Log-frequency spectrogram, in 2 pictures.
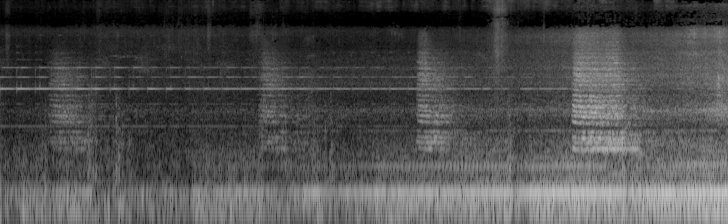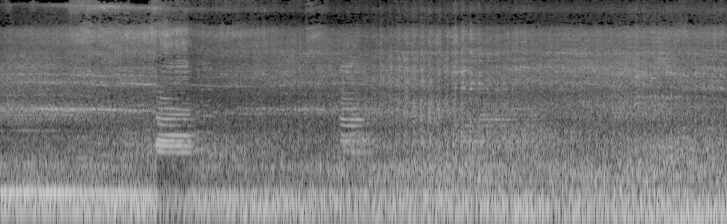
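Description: CN diesel-hauled freight train sounding its horn in repeated blasts as it approaches, the longest about twelve seconds in, while the low engine rumble grows louder. The locomotives pass and the freight cars follow with steady wheel-on-rail rolling noise, with a few shorter horn blasts after.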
